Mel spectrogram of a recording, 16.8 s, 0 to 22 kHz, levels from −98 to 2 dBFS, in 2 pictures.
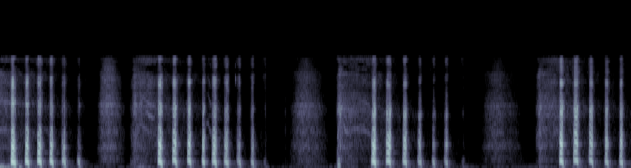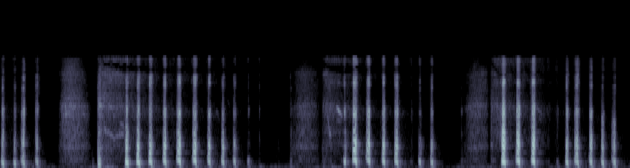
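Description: Everyday sound recording with no technical faults detected.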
